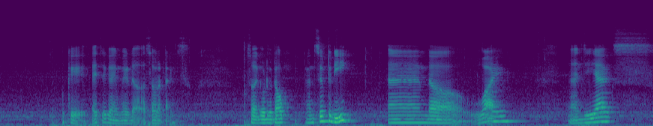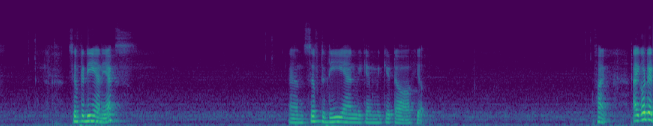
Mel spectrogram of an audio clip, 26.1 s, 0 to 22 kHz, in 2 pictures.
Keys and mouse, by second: 1.2 ctrl+z, 1.6 ctrl+z, 2.9 ctrl+z, 4.8 KP_7, 6.3 shift+d, 11.5 g, 14.5 shift+d, 19.4 shift+d, 25.6 Tab.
